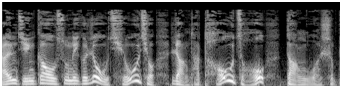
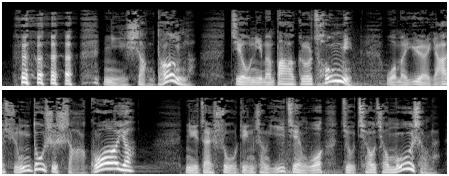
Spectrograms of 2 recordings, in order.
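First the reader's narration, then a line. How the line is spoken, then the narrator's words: Hearty laughter. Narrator (Chinese): 黑家伙哈哈大笑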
